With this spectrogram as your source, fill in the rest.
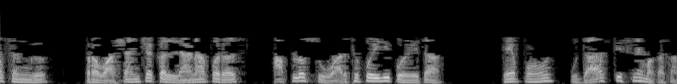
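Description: Throughout, nothing sounds above 3.5 kHz, and two distinct artefact textures overlap rather than a single codec's one. This is likely transcoding between lossy codecs, fitting MP3 followed by Vorbis.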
